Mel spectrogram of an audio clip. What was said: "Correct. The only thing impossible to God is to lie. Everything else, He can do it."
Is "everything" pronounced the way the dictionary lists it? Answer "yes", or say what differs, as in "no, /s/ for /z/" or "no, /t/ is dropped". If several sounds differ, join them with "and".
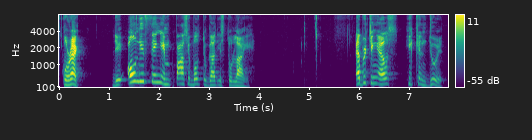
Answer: no, /t/ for /θ/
